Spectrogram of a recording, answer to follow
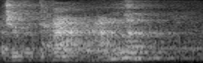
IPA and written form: ʤəˈpæn (Japan)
